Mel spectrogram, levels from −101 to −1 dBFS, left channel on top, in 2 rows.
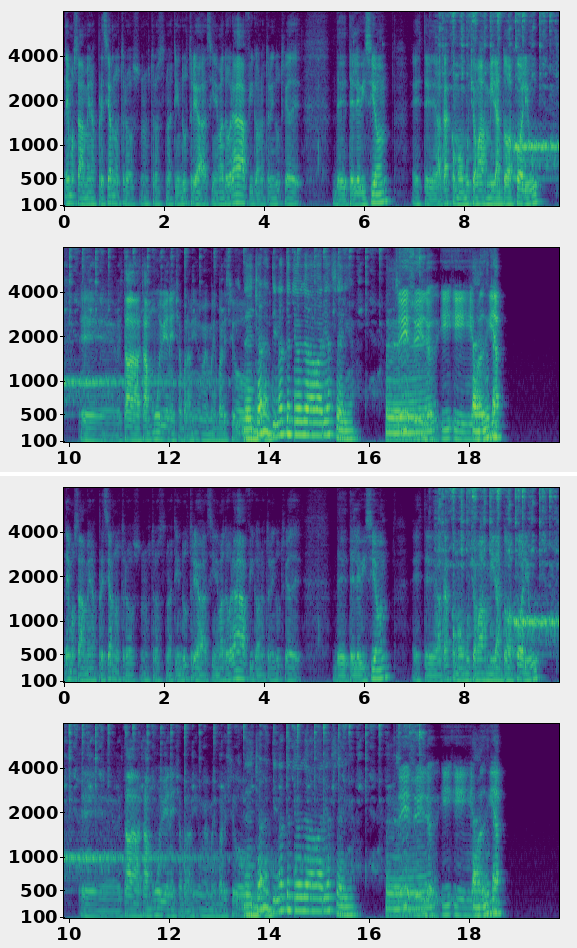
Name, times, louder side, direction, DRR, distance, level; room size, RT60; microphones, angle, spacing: voice 1, 0.0-4.7 5.4-6.5 7.0-9.5 9.9-13.6 16.5-18.6, left 4 dB, 90° left, 0.6 m, -31 dB
sound 1, 7.3-17.1, right 3 dB, 85° right, 1.3 m, -39 dB
sound 2, 9.0-13.2, equal, 45° right, 0.9 m, -35 dB
voice 2, 13.3-15.7 16.3-17.3 18.1-18.6, left 5 dB, 40° left, 0.3 m, -24 dB
2.4 x 2.1 x 2.6 m
head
